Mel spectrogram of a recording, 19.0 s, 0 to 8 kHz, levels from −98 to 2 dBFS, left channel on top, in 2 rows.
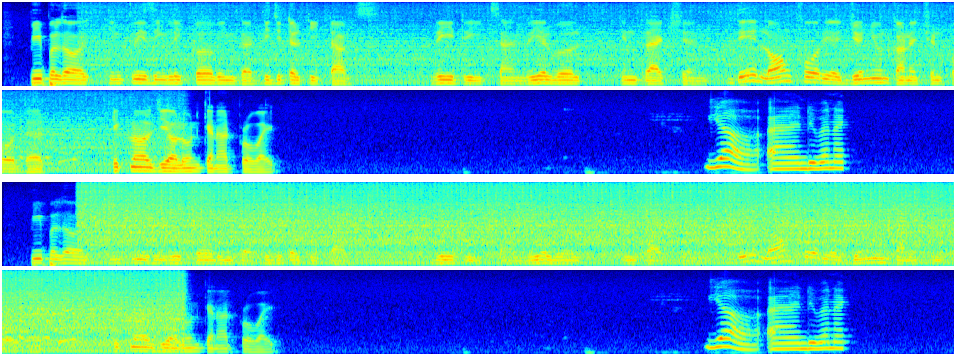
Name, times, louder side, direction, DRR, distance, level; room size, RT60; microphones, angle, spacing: voice 1, 0.3-3.7 4.3-5.8 6.2-10.0 10.6-12.3, left 6 dB, 85° left, 0.4 m, -30 dB
sound 1, 0.7-11.4, right 8 dB, 75° right, 0.5 m, -34 dB
voice 2, 16.5-17.9, left 2 dB, 15° left, 0.4 m, -29 dB
5.1 x 4.8 x 5.5 m
head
